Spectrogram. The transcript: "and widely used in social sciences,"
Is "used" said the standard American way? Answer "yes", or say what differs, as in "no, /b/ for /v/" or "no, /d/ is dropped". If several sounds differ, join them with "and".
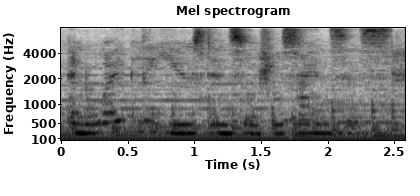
yes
